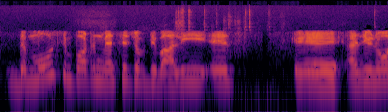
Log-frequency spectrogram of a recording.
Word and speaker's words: Diwali: Diwali, if I'm pronouncing that correctly.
